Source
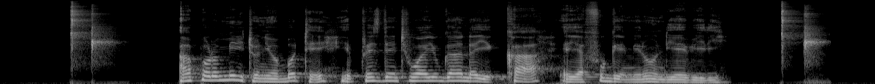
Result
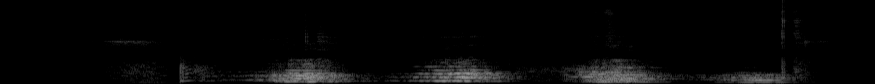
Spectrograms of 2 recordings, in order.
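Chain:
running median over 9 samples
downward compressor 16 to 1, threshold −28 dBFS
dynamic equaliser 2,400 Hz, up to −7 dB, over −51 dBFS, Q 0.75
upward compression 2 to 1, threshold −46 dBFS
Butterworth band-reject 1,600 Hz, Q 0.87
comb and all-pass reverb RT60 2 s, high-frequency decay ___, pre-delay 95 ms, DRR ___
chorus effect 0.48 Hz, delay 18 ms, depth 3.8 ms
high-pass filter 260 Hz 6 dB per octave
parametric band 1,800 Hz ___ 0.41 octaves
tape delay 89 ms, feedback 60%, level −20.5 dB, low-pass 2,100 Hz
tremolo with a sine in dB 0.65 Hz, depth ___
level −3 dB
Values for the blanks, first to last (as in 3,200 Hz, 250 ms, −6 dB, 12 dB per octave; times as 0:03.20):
0.4×, −7 dB, +10 dB, 32 dB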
